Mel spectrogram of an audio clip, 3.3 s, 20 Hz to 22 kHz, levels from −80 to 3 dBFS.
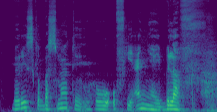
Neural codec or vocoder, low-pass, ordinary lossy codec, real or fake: none; none; none; real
